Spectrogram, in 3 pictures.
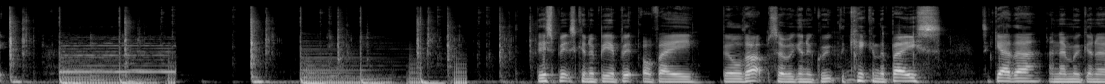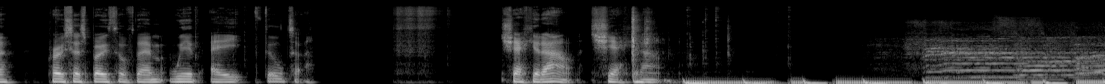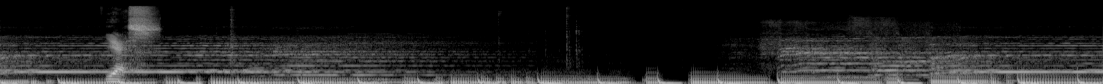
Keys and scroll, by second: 0.5 space, 1.6 space, 2.9 space, 3.8 BackSpace, 4.5 space, 4.9 BackSpace, 9.5 super+g, 17.7 space.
